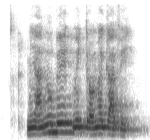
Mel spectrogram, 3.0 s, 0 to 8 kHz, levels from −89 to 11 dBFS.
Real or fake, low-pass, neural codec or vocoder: fake; 7.2 kHz; codec, 16 kHz, 8 kbps, FreqCodec, smaller model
